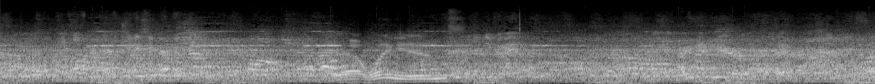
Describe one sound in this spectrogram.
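A crowd of men and women chatter loudly all around in an echoing hall.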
